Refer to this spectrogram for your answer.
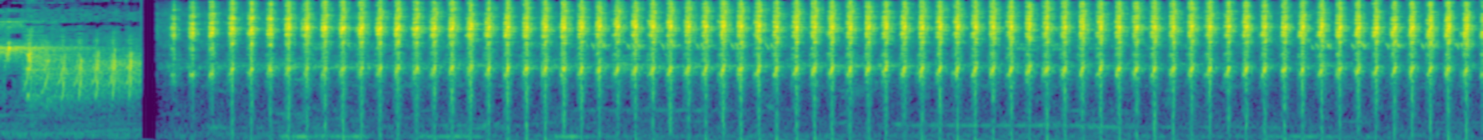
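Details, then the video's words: Belalang krek grasshopper calling: a steady train of sharp, dry, high pulses, roughly three per second, keeping an even rhythm after a brief softer, different sound at the very start. "BELALANG KREK"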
